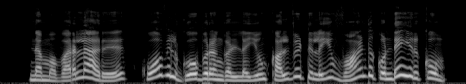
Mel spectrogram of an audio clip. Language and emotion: Tamil, happy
